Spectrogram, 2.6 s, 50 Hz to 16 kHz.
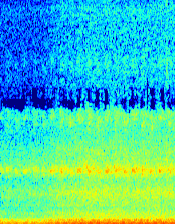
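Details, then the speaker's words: Cummins diesel truck, after fixing a zero rail pressure fault: steady, even idle with low drone and faint constant high tone, no misfire as before; rail pressure steady within about 100 psi. "the elite that almost sounds like it runs better I don't hear a misfire like I did before"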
